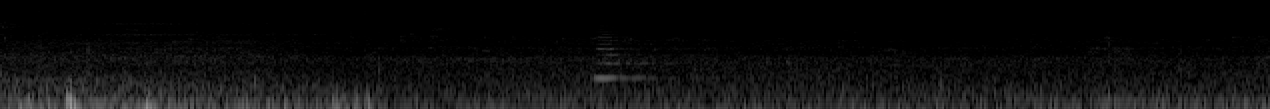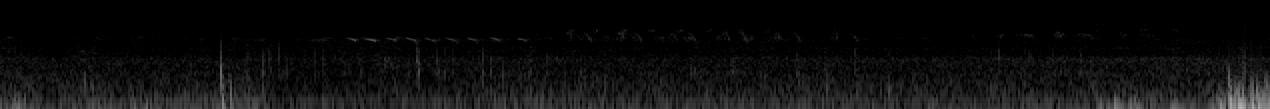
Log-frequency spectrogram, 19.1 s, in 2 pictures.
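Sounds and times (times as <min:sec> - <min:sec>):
birds chirping: 0:07.4 - 0:18.6.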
